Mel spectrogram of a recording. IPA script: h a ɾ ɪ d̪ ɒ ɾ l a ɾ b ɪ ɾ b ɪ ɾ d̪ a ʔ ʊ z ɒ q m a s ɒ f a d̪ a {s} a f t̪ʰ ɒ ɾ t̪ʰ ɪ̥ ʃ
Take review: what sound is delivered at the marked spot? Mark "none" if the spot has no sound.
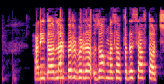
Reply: s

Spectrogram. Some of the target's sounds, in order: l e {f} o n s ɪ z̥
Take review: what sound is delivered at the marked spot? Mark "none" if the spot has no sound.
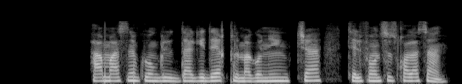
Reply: f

